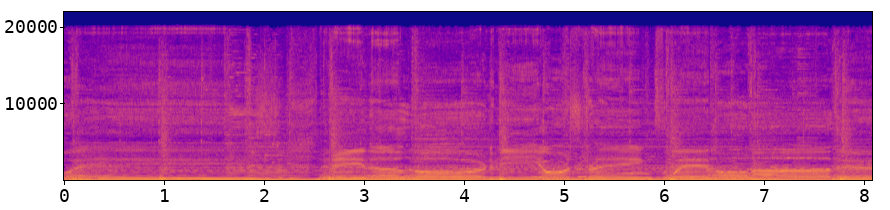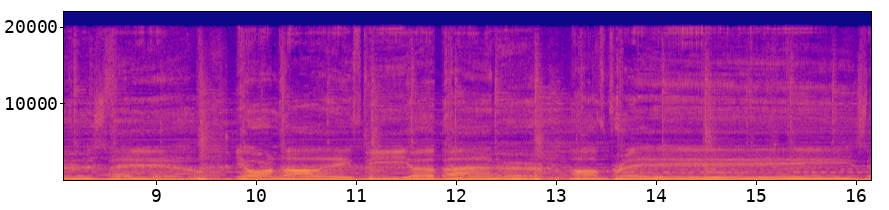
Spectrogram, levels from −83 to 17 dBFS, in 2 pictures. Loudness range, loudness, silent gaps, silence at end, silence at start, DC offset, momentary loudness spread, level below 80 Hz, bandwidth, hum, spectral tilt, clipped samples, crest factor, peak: 1 LU; -14 LUFS; none; 0 s; 0 s; under 0.1%; 3 LU; -26 dBFS; over 20 kHz; none; -5 dB/octave; under 0.1%; 12 dB; -2 dBFS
